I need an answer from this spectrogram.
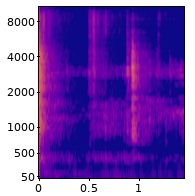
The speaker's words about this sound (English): You open that door, Mr. Martins.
